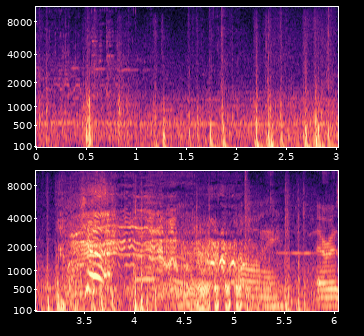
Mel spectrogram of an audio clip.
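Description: A horse in Assassin's Creed Valhalla, with steady clip-clopping hooves up close, then a loud drawn-out neigh in the second half, while a voice speaks over the sounds.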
